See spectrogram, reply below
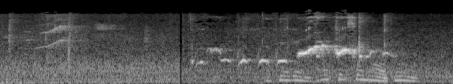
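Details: White-rumped shama from Medan: a run of short clear whistled notes near one pitch, then louder rising and falling whistles with lower slurred notes beneath, over a steady background hiss.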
